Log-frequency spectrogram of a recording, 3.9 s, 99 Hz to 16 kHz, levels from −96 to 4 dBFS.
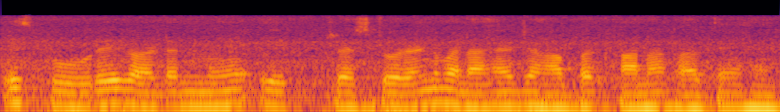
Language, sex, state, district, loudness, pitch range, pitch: Hindi, male, Uttar Pradesh, Lalitpur, -16 LUFS, 120-130 Hz, 125 Hz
